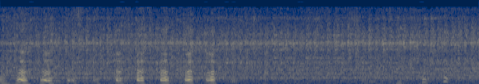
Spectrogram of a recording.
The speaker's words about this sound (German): Das hört sich an wie ein guter Boschhammer. Es steigt Rauch, Dampf, Staub, irgendwas steigt irgendwie gegen das starke Scheinwerferlicht auf.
